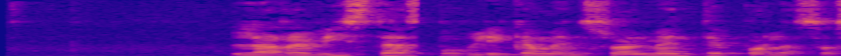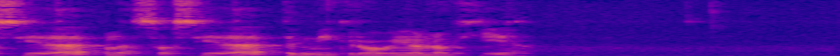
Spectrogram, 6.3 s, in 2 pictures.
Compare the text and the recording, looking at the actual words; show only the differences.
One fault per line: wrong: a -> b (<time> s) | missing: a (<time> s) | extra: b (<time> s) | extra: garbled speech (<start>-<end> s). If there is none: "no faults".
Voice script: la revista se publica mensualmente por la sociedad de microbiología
missing: se (1.5 s)
extra: la sociedad (3.6 s)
